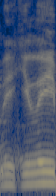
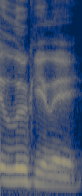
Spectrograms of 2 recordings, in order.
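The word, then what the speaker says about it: Lykke Li: Leaky Lee, bro. It's actually Lukey Lee. That's the Swedish Fucking- pronunciation, but I everyone dig calls the it hell out Leaky of Lee.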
